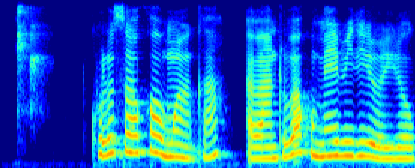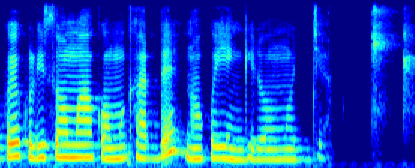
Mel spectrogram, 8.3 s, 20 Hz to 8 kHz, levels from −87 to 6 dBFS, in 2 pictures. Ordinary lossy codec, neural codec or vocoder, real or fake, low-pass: Opus, 24 kbps; none; real; 7.2 kHz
